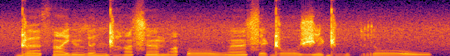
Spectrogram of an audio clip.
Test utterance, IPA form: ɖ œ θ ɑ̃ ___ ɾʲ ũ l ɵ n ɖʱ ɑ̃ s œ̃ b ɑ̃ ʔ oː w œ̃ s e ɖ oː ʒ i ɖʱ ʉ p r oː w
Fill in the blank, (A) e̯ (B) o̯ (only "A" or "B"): A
